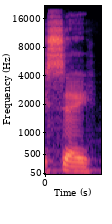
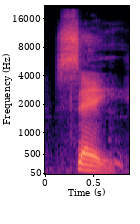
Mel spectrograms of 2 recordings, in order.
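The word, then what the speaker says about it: 四: Pour prononcer 4, faut que tu prononces say. Comme le mot saying, comme parler en anglais, say.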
